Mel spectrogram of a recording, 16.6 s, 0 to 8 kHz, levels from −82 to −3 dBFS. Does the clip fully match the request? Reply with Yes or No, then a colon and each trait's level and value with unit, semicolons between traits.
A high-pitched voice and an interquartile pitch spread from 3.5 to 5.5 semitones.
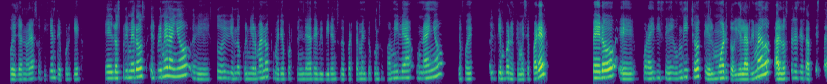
Yes: high, 205 Hz; average, 3.9 semitones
